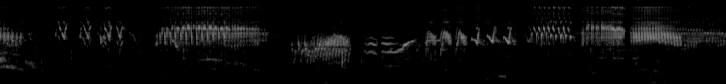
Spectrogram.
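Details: In Karachi, a lark called Jal Afghani gives a rich, continuous warble of quick slurred whistles, buzzy trills and sharp chirps, with a few short silent gaps between the phrases.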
